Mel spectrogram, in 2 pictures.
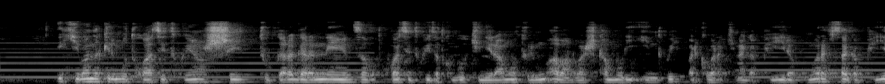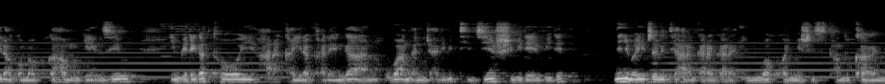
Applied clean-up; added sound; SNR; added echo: none; Wind instrument, woodwind instrument; 19 dB; reverberation time 0.5 s.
